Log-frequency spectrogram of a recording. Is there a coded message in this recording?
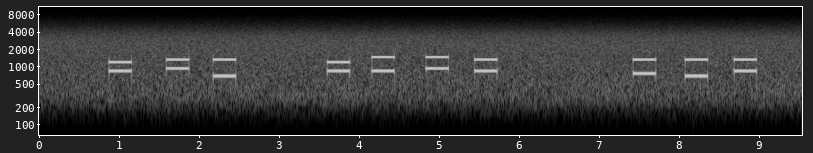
Yes: DTMF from 0.9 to 9.0 s, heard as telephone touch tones, dialled by hand, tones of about 280 ms, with phone line noise. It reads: 702 79#8 528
